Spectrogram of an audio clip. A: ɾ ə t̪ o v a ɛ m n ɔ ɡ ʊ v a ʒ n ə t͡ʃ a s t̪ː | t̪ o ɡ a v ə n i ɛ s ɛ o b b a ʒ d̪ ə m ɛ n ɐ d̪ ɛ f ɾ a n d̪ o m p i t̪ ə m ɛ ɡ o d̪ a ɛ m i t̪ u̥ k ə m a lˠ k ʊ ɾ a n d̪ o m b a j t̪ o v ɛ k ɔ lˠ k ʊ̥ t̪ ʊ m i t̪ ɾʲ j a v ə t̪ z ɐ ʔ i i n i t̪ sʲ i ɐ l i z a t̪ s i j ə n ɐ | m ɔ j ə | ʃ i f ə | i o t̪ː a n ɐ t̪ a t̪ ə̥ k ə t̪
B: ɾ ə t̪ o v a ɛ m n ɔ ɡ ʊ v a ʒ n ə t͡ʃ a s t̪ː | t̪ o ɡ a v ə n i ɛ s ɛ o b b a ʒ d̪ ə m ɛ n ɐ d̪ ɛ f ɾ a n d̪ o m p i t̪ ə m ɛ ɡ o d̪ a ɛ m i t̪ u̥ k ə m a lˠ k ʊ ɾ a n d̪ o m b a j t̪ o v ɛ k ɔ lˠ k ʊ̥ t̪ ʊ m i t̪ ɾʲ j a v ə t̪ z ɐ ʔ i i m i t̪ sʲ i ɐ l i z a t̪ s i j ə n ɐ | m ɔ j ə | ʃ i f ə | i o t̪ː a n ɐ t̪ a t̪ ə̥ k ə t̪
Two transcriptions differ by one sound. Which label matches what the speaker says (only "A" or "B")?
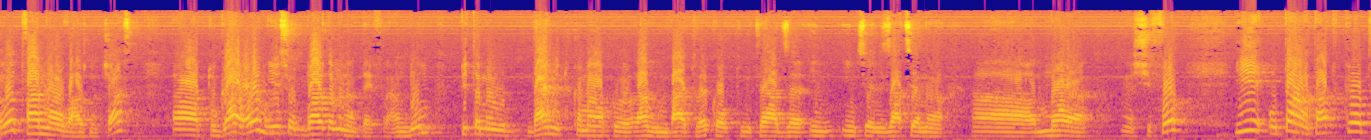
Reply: A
